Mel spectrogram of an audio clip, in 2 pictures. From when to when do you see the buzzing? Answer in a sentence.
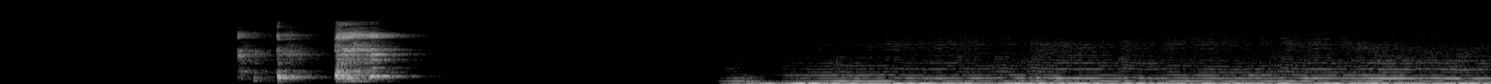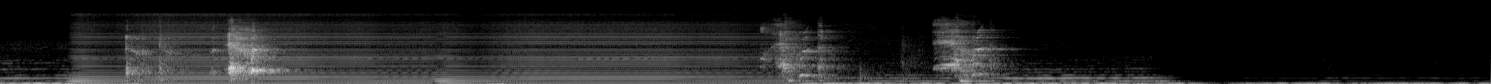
You can hear the buzzing from 7.2 to 29.7 s.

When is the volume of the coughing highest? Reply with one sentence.
The loudest moment of the coughing is at 17 seconds.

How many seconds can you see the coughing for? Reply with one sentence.
You can hear the coughing for 5 seconds altogether.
